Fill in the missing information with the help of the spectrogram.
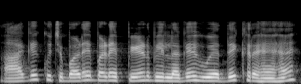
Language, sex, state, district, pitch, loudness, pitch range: Hindi, male, Jharkhand, Ranchi, 170 Hz, -13 LUFS, 160-190 Hz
